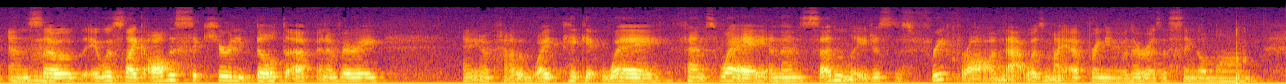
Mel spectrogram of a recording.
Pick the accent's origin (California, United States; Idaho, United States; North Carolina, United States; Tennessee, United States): California, United States; I was born in 1968 in Northern California, just across the bridge from San Francisco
